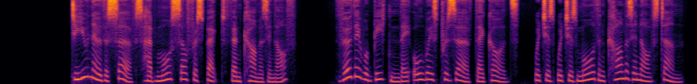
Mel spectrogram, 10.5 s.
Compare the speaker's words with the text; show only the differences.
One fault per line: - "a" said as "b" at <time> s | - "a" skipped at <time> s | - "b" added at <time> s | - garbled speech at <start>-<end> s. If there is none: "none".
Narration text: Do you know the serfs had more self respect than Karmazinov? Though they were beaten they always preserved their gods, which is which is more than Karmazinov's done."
none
